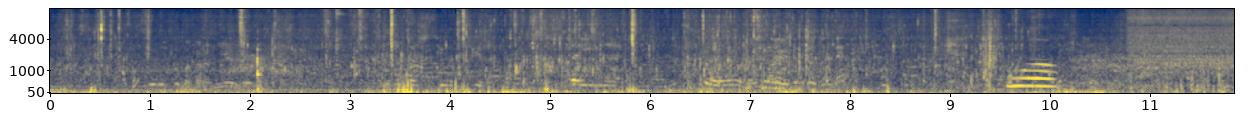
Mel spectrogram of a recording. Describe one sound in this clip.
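Water laps against the side of a boat.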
